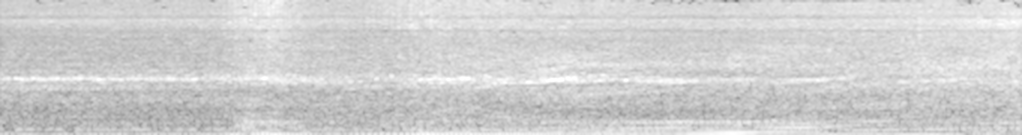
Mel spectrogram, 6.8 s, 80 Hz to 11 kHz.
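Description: Mercedes-Benz C230 Kompressor's supercharged 1.8-litre engine revving as the car pulls away, climbing in pitch through the gears and then fading as it drives off.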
